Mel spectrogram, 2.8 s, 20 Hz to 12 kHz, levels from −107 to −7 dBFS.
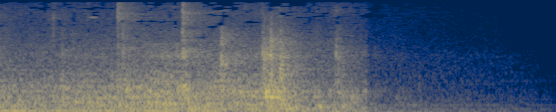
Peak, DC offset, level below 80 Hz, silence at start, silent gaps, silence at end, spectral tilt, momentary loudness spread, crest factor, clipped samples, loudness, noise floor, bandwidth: -16 dBFS; under 0.1%; -46 dBFS; 0 s; none; 0.75 s; -5.5 dB/octave; 12 LU; 20 dB; under 0.1%; -37 LUFS; -70 dBFS; 11.5 kHz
